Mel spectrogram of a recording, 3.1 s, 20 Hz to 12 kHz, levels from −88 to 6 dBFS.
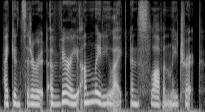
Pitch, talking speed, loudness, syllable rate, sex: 200 Hz, 175 wpm, -19 LUFS, 6.1 syllables/s, female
